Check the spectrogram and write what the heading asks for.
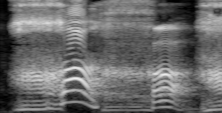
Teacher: Nah, terdengar suara seperti orang ngorok.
